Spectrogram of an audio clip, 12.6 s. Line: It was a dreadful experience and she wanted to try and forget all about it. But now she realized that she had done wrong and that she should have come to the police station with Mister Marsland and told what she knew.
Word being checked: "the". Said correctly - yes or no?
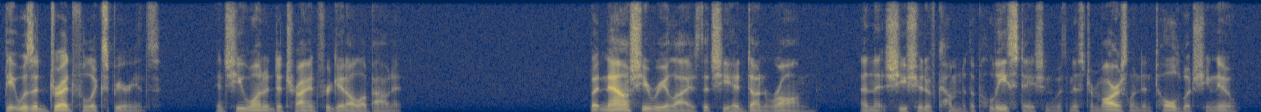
yes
